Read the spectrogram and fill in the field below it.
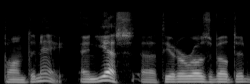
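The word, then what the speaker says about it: pince-nez: Pond Pond oh well it's it's not spelled like that it's spelled p i n c d NE Z but I believe it's pronounced Pond and yes the Roosevelt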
